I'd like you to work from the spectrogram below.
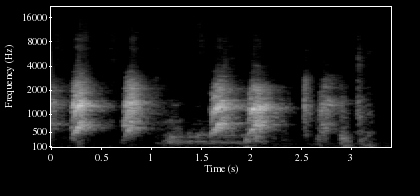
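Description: Dogs barking at home, a series of about six sharp barks in an uneven rhythm with a soft whine between, close and clear with no talk.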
